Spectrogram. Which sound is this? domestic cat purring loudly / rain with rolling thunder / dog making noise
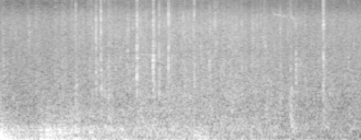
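rain with rolling thunder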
